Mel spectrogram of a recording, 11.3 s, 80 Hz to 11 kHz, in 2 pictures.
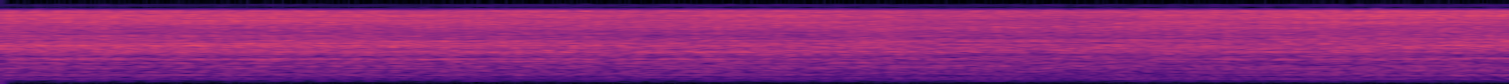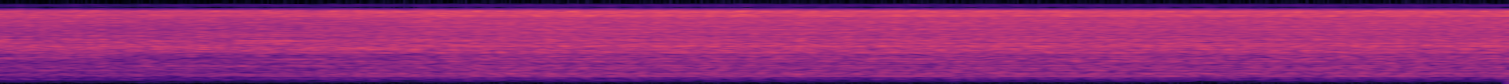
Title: SRAD 600 Gixxer GSXR engine start up rough idle schlechter leerlauf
